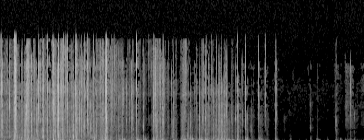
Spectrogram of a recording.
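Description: Fingertips and nails tap and crinkle a thin, clear, embossed plastic vacuum-seal bag stretched over a mesh mic dome, making dense crackling and rustling with sharp clicks. The sound is busy for about five seconds, then thins out into sparse, separate taps before falling silent.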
